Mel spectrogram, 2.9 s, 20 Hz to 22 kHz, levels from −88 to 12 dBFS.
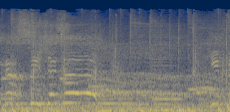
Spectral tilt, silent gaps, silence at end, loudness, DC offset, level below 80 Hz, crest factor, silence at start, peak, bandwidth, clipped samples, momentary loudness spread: -5.5 dB/octave; none; 0 s; -13 LUFS; under 0.1%; -20 dBFS; 12 dB; 0 s; -2 dBFS; 16 kHz; under 0.1%; 4 LU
